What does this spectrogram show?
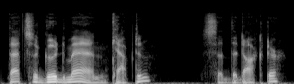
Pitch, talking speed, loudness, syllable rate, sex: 100 Hz, 165 wpm, -19 LUFS, 4.5 syllables/s, male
